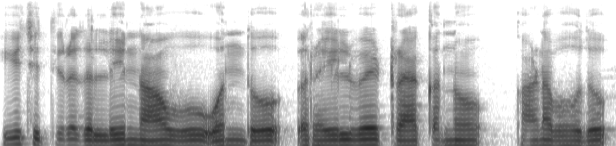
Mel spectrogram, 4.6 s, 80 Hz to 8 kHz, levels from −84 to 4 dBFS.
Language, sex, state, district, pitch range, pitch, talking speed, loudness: Kannada, male, Karnataka, Bangalore, 100-110 Hz, 105 Hz, 105 wpm, -18 LUFS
